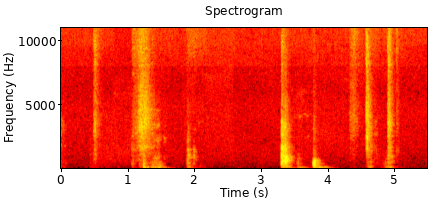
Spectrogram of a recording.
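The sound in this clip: Knocking on a door: several faint, dull knocks, some coming in quick pairs, spaced across a few seconds of near silence.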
